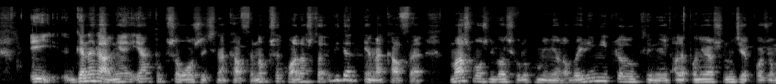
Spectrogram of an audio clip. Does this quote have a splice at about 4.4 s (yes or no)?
no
